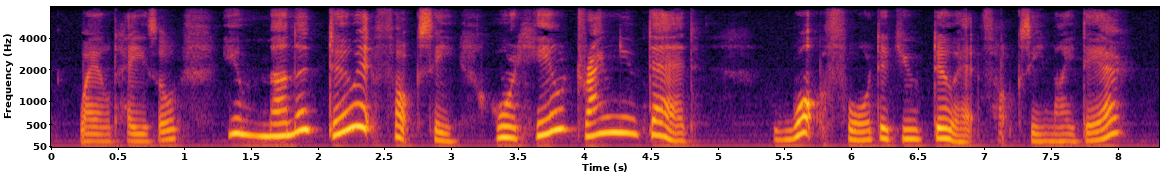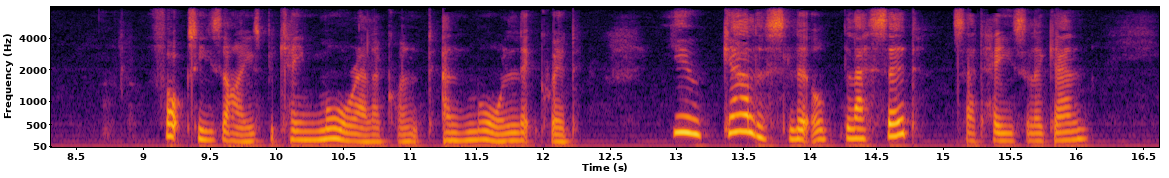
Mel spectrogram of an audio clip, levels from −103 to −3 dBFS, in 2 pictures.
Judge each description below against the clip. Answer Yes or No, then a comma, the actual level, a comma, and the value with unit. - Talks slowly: Yes, slow, 130 wpm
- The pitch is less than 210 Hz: Yes, high, 190 Hz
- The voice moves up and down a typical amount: No, wide, 9.0 semitones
